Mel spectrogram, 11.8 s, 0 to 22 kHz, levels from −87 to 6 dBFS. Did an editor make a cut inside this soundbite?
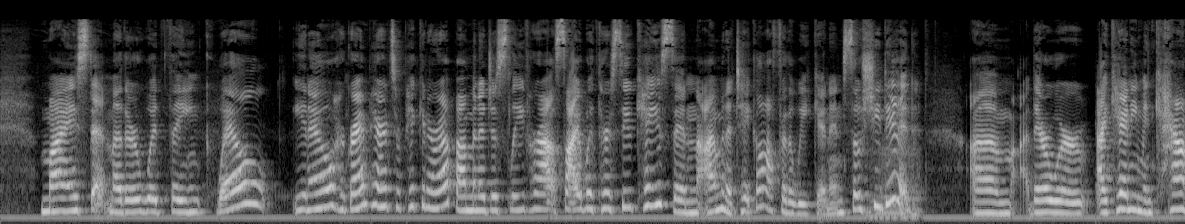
yes; 1 cut; at 10.9 s

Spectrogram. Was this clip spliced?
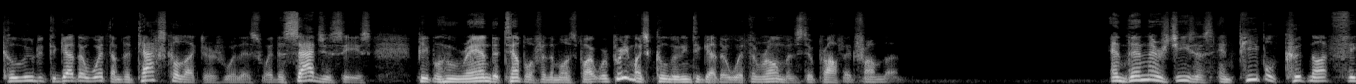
no; 0 cuts

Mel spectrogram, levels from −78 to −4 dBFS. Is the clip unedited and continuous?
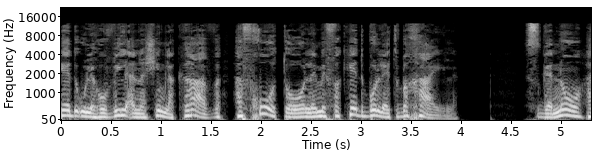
no; 1 cut; at 1.7 s

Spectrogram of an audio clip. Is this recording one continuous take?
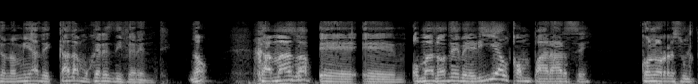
no; 4 cuts; at 1.8 s, 3.1 s, 4.3 s, 5.1 s

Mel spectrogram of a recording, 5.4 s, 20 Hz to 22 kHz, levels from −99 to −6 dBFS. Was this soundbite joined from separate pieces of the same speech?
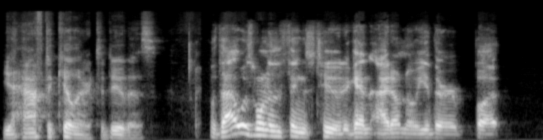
yes; 1 cut; at 2.0 s

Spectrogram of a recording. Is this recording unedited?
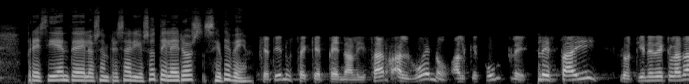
no; 3 cuts; at 2.2 s, 2.7 s, 3.9 s

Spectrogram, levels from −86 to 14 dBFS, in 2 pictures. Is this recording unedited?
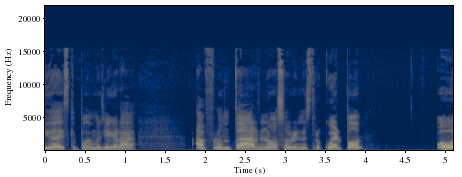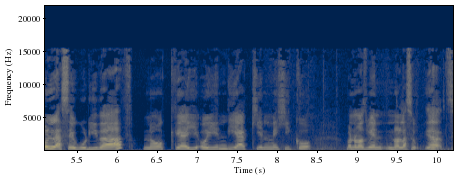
yes; 0 cuts

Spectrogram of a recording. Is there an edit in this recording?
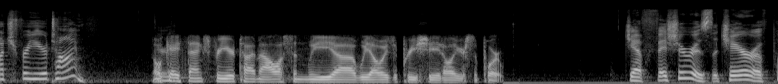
no; 0 cuts

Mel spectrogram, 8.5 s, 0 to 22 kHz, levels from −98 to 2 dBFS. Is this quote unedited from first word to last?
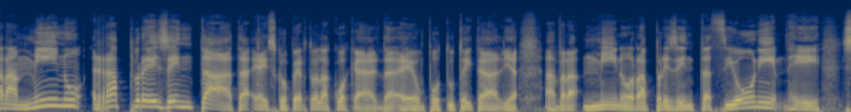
yes; 0 cuts

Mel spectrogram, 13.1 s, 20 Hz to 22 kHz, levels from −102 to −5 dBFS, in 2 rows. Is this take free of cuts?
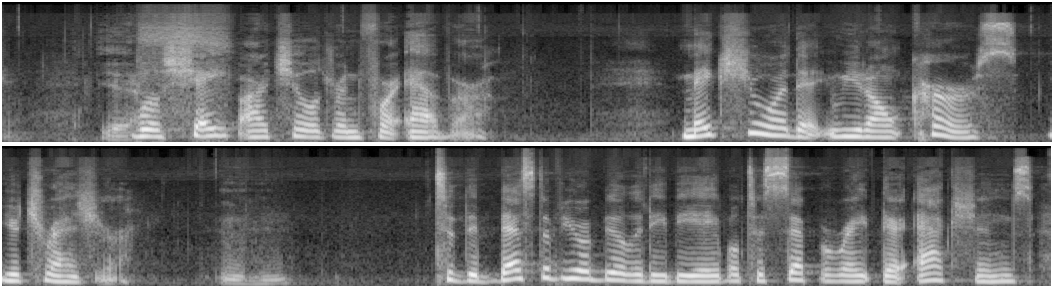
yes; 0 cuts

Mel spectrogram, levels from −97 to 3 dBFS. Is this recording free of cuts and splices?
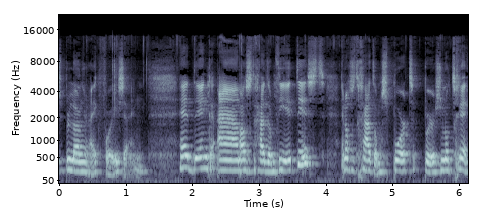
no; 2 cuts; at 2.7 s, 3.3 s

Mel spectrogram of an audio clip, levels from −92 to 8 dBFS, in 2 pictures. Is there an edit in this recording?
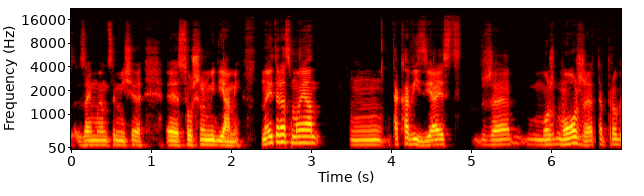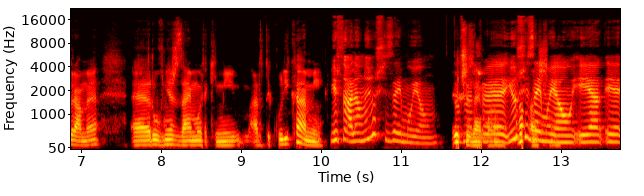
yes; 4 cuts; at 5.0 s, 6.6 s, 8.5 s, 10.1 s

